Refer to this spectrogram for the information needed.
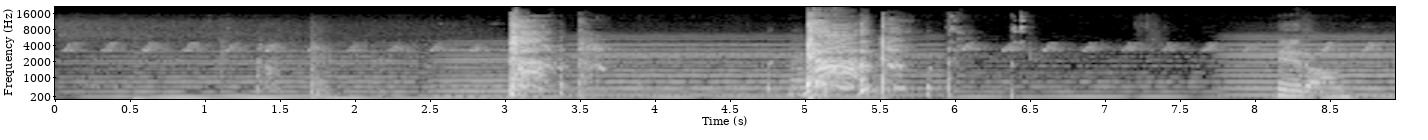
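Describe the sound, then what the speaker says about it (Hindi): An elderly woman coughs in harsh, repeated bursts, close and loud, in an indoor scene from a Hindi film, with birds chirping faintly behind and a voice speaking between the coughs. "दुखी हो रही इस खांसी से बार बार"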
